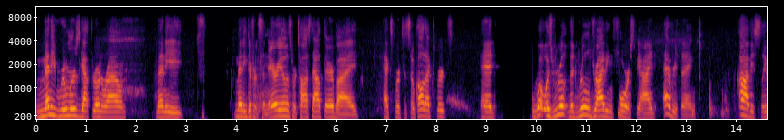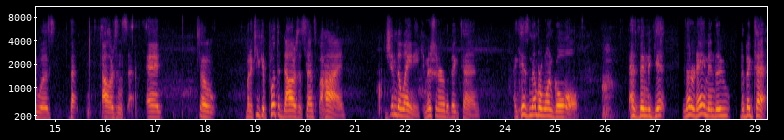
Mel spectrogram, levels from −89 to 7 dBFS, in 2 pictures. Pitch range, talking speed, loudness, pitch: 155-200 Hz, 140 wpm, -24 LUFS, 175 Hz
